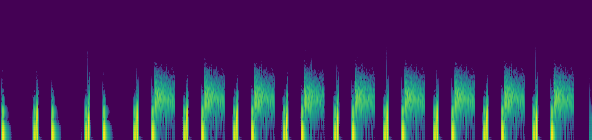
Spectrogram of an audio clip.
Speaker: listen to a patient with a bicuspid valve an aortic regurgitation I will start with three normal beats and then add the click and finally the diastolic murmur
